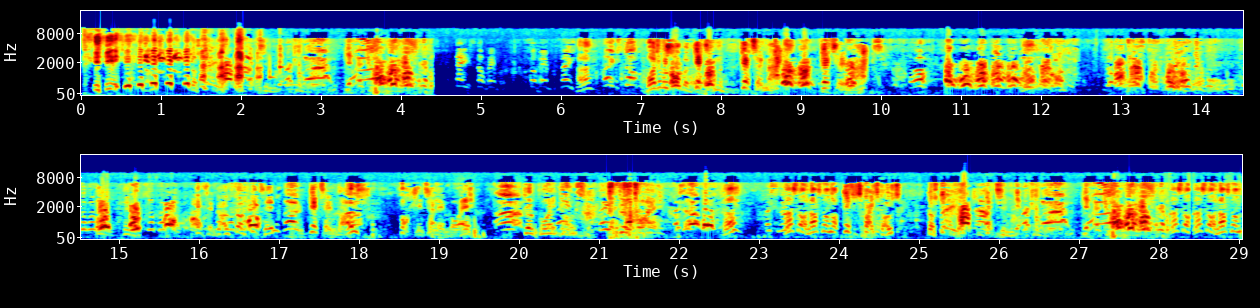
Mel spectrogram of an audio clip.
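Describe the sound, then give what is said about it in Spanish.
Two dogs bark, yip and whimper in a frantic commotion lasting about half a minute as they attack a man, biting him after he falls to the ground, with his raised voice mixed in and only a brief pause early on. “Pues el, papá llegó en vez de la niña y llevó a sus dos mascotas, dos perros, y así lo recibieron.”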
